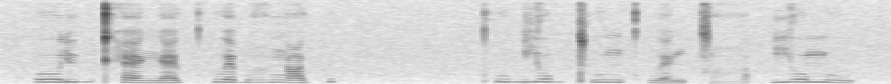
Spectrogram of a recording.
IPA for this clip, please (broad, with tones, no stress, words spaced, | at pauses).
o˧ɾy˦bkʰæ˨ŋæ˦ kʷʰæ˧bɑ̤˦˨ŋɑ˦kʷ | kʼu˦b jo˦b tʼu˧ŋkʷʰæ˨ŋ cɑ̤˨ | jo˦mu˨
